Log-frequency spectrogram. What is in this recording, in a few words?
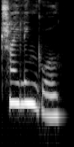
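"trilingual", British English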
